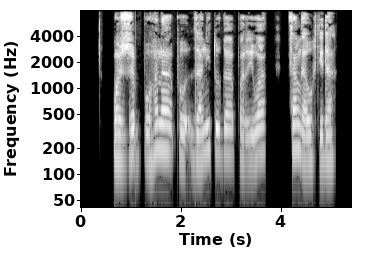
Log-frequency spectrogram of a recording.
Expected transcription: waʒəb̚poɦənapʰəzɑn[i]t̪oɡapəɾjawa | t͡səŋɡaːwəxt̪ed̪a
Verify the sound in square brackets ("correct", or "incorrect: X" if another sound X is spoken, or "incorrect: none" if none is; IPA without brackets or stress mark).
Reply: correct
